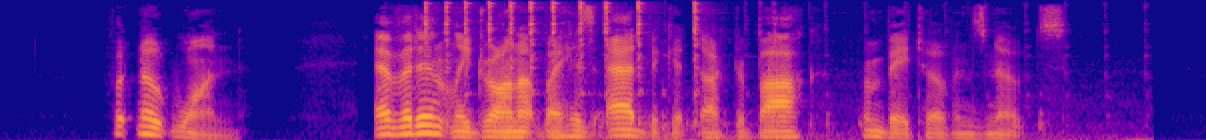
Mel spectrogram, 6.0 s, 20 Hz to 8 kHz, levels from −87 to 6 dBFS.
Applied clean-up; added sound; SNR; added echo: none; Clock; 12 dB; none.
